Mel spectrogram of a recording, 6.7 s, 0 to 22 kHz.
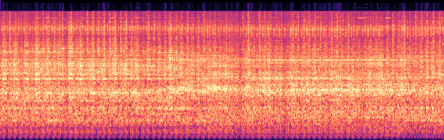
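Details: Lister LD1 single-cylinder air-cooled diesel, 4.75 hp at 2000 rpm, about 65-70 years old, driving generator: loud fast metallic clatter over steady beat; lift chain flapping, not internal engine fault.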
